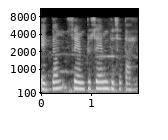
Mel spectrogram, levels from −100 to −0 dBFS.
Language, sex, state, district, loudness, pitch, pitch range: Marathi, female, Maharashtra, Pune, -19 LUFS, 255 Hz, 235-260 Hz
